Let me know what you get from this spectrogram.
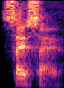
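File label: "so-so" English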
